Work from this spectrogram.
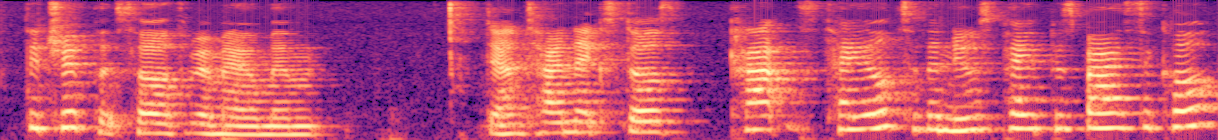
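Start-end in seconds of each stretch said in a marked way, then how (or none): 2.4-6.1 put-on high, questioning boyish voice; guessing. A narrator's reading. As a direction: offer a hesitant guess to mother. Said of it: "guessed Tom".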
